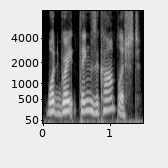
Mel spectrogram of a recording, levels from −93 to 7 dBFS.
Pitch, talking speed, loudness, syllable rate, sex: 205 Hz, 160 wpm, -18 LUFS, 5.0 syllables/s, female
